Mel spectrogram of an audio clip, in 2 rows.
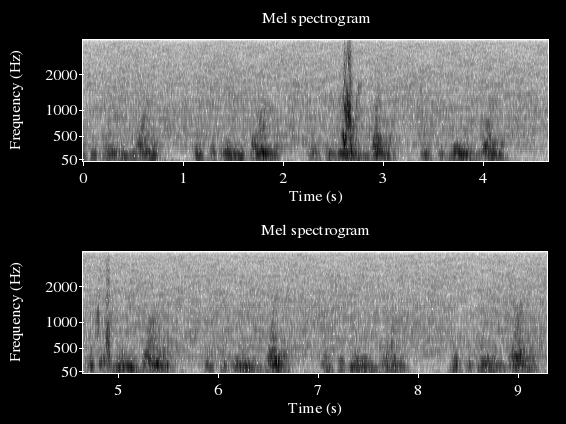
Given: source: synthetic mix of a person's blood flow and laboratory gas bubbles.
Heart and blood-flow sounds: Doppler ultrasound of blood flow; precordium
2.58-2.79 s: bubbles
4.78-4.95 s: bubbles
5.45-5.49 s: bubbles
From the record:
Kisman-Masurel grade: 123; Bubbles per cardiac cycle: 1 to 2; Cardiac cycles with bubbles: 10 to 50%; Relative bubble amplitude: loud (0.450 to 0.775); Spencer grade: 2 (many but less than half of the cardiac periods contain bubble signals, singularly or in groups); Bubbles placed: only in the low amplitude regions of the cardiac cycle

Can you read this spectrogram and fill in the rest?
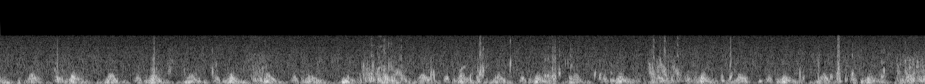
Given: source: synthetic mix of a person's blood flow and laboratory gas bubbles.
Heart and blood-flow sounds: Doppler ultrasound of blood flow; precordium
0.00-0.07 s: bubbles
0.52-0.69 s: bubbles
1.50-1.64 s: bubbles
1.68-1.74 s: bubbles
1.82-2.03 s: bubbles
2.10-2.20 s: bubbles
2.47-2.76 s: bubbles
3.56-4.09 s: bubbles
4.29-4.38 s: bubbles
4.56-4.88 s: bubbles
5.07-5.14 s: bubbles
5.39-5.73 s: bubbles
5.92-6.17 s: bubbles
6.26-6.96 s: bubbles
7.20-7.35 s: bubbles
7.58-7.64 s: bubbles
7.96-8.06 s: bubbles
8.16-8.57 s: bubbles
8.78-8.89 s: bubbles
8.95-9.26 s: bubbles
From the record:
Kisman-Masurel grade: 232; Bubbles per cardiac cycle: several, 3 to 8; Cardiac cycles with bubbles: 50 to 99%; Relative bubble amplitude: moderate (0.250 to 0.450); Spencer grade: 3 (all of the cardiac periods contain showers or single bubble signals, but not dominating or overriding the cardiac motion signals); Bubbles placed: only in the low amplitude regions of the cardiac cycle

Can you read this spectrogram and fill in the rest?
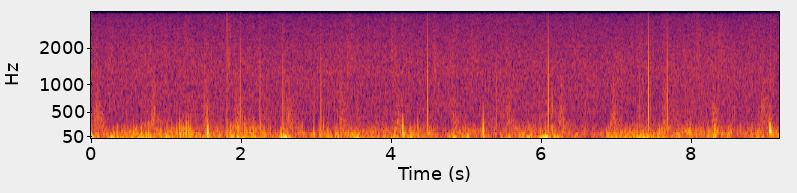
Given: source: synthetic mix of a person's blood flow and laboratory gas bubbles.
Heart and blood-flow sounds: Doppler ultrasound of blood flow; subclavian vein
9.01-9.12 s: bubbles
From the record:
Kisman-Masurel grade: 213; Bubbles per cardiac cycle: several, 3 to 8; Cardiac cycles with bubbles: 1 to 10%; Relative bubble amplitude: loud (0.450 to 0.775); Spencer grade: 1 (occasional bubble signal discernible with the cardiac motion signal, with majority of cardiac periods free of bubbles); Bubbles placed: anywhere in the cardiac cycle

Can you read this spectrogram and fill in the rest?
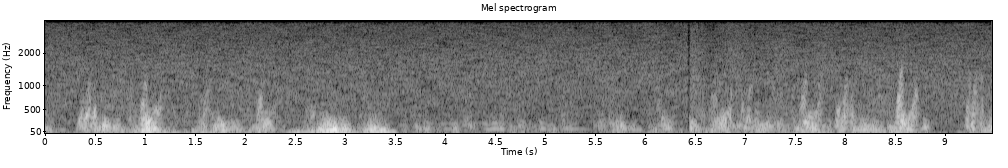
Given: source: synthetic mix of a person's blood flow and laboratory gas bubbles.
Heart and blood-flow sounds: Doppler ultrasound of blood flow; precordium
no bubbles
From the record:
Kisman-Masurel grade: 000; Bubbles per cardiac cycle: 0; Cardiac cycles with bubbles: 0%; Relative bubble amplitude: no bubbles discernible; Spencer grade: 0 (complete lack of bubble signals)

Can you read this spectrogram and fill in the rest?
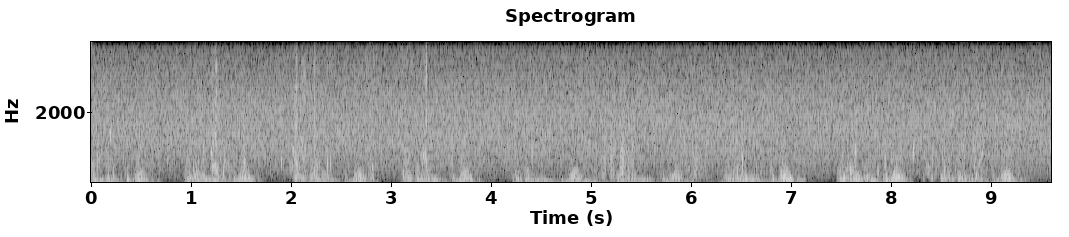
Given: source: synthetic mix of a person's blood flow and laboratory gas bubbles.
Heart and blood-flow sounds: Doppler ultrasound of blood flow; precordium
0.00-0.07 s: bubbles
0.14-0.27 s: bubbles
0.98-1.10 s: bubbles
1.17-1.42 s: bubbles
1.88-1.94 s: bubbles
1.98-2.44 s: bubbles
2.73-2.86 s: bubbles
3.08-3.23 s: bubbles
3.29-3.49 s: bubbles
8.19-8.26 s: bubbles
8.29-8.66 s: bubbles
8.79-8.99 s: bubbles
9.57-9.61 s: bubbles
From the record:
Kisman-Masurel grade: 232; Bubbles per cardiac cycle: several, 3 to 8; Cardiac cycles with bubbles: 50 to 99%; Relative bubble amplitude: moderate (0.250 to 0.450); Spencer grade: 3 (all of the cardiac periods contain showers or single bubble signals, but not dominating or overriding the cardiac motion signals); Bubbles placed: only in the low amplitude regions of the cardiac cycle

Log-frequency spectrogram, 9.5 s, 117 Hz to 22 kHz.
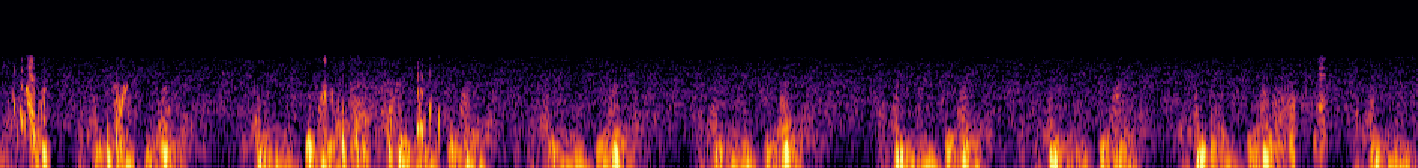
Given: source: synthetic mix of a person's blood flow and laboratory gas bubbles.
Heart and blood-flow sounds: Doppler ultrasound of blood flow; precordium
0.05-0.34 s: bubbles
0.67-0.88 s: bubbles
2.14-2.67 s: bubbles
2.74-2.96 s: bubbles
8.05-8.16 s: bubbles
8.47-8.64 s: bubbles
8.74-8.85 s: bubbles
From the record:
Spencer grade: 2 (many but less than half of the cardiac periods contain bubble signals, singularly or in groups); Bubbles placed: only in the low amplitude regions of the cardiac cycle

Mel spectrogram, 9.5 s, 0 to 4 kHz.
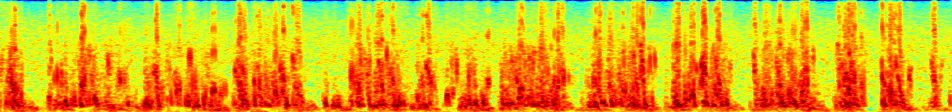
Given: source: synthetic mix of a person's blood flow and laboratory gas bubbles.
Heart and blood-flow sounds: Doppler ultrasound of blood flow; precordium
0.00-0.26 s: bubbles
0.46-1.35 s: bubbles
1.42-3.08 s: bubbles
3.21-3.38 s: bubbles
3.47-4.11 s: bubbles
4.14-4.40 s: bubbles
4.43-4.93 s: bubbles
4.98-5.73 s: bubbles
5.83-6.59 s: bubbles
6.70-7.35 s: bubbles
7.51-8.17 s: bubbles
8.31-8.69 s: bubbles
8.78-9.17 s: bubbles
9.29-9.45 s: bubbles
9.48-9.53 s: bubbles
From the record:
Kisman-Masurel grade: 444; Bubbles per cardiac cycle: continuous sound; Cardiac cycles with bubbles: 100%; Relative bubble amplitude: maximal (0.775 to 0.999); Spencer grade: 4 (maximum detectable bubble signal sounding continuously throughout systole and diastole of every cardiac period, and overriding the amplitude of the normal cardiac signals); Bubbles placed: anywhere in the cardiac cycle

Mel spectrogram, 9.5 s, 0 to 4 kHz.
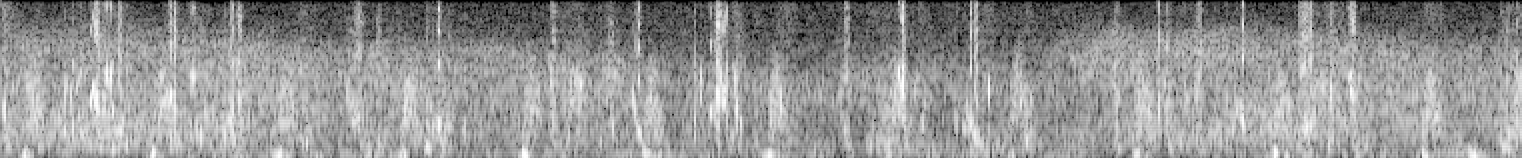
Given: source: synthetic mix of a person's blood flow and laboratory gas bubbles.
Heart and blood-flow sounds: Doppler ultrasound of blood flow; subclavian vein
0.00-0.11 s: bubbles
0.21-0.28 s: bubbles
0.37-0.84 s: bubbles
1.00-1.58 s: bubbles
1.86-1.97 s: bubbles
2.12-2.40 s: bubbles
2.62-2.84 s: bubbles
2.87-2.94 s: bubbles
3.41-4.06 s: bubbles
4.29-4.67 s: bubbles
4.70-4.78 s: bubbles
4.84-4.99 s: bubbles
5.22-5.36 s: bubbles
5.40-5.82 s: bubbles
5.95-6.33 s: bubbles
6.36-6.51 s: bubbles
6.94-7.03 s: bubbles
7.21-7.84 s: bubbles
8.11-8.52 s: bubbles
8.89-9.02 s: bubbles
9.33-9.52 s: bubbles
From the record:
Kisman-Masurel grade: 242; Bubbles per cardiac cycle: several, 3 to 8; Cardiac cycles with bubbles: 100%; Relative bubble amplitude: moderate (0.250 to 0.450); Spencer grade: 3 (all of the cardiac periods contain showers or single bubble signals, but not dominating or overriding the cardiac motion signals); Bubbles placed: anywhere in the cardiac cycle

